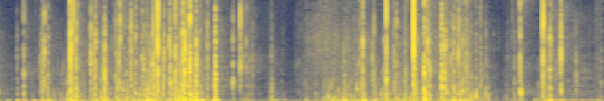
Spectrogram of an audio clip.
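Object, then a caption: Foil-lined plastic snack bag. A partly filled Doritos chip bag, made of metallized foil-lined plastic, is crinkled and scratched with fingertips. Dense bursts of bright, crackling crinkles come with short scratchy rustles and brief quiet gaps, sounding close and dry.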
